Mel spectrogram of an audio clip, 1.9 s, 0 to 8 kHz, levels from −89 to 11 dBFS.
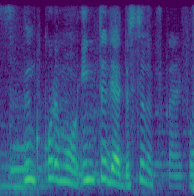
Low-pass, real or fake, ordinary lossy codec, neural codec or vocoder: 7.2 kHz; fake; none; codec, 16 kHz, 1 kbps, X-Codec, HuBERT features, trained on general audio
